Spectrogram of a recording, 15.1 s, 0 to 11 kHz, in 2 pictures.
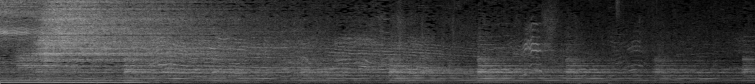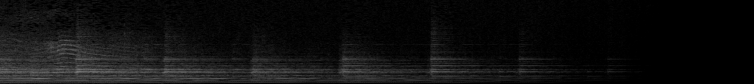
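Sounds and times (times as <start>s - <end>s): church bells ringing: 0.0s - 13.1s.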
